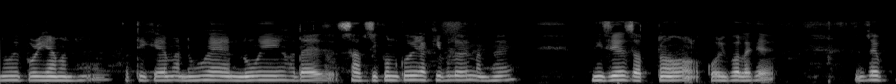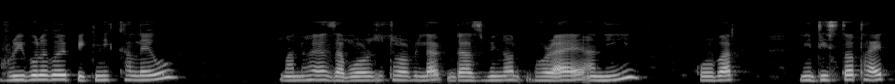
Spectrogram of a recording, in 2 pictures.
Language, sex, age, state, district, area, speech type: Assamese, female, 30-45, Assam, Jorhat, urban, spontaneous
